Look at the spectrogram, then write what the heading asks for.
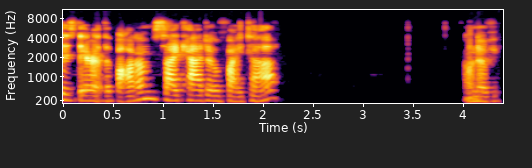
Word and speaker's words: Cycadophyta: And the way you pronounce it is there at the bottom, Cycadophyta.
